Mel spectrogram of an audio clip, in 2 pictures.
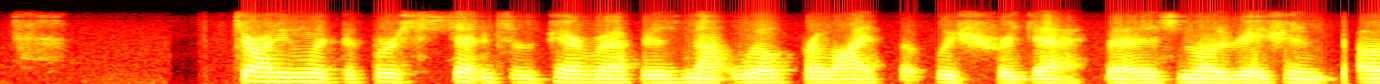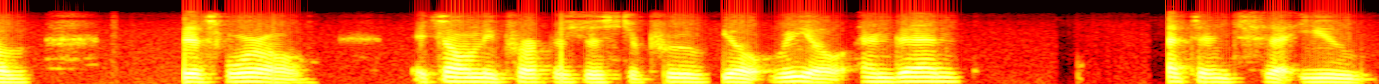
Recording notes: ACIM Daily Conference Call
